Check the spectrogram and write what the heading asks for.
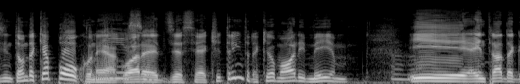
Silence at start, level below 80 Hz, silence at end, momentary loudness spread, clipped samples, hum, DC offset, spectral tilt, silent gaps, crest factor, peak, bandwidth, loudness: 0 s; -44 dBFS; 0 s; 9 LU; under 0.1%; none; under 0.1%; -5.5 dB/octave; none; 10 dB; -8 dBFS; 13.5 kHz; -18 LUFS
